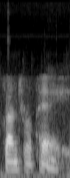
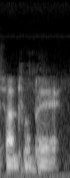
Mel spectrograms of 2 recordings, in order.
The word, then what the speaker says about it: Saint-Tropez: It is not pronounced Saint-Tropez. Yeah, yeah. – Saint-Tropez, Some people say Saint-Tropez, but I think the French say Saint-Tropez, yeah.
